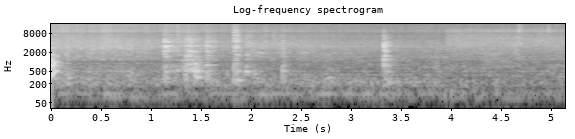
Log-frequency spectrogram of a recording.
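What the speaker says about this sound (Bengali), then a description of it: "পেঁয়াজ আর রসুনটা দিয়ে দিলাম। এটা একটু ভেজে নেব কাঁচা গন্ধ যাওয়া পর্যন্ত।" Onion and garlic frying in a pan, a steady sizzle broken by a few sharp spatula scrapes and stirring clicks close by; no one talks.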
